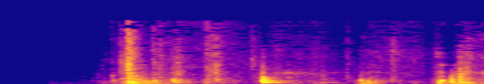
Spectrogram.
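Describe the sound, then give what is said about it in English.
The door to Mr. Inglethorpe's room is opened, with a series of rattling, clattering knocks as the handle and frame shift over a couple of seconds. No voices accompany it. “Let's hope his door's not locked.”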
